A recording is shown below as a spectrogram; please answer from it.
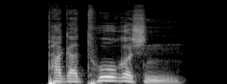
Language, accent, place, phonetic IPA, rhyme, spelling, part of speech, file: German, Germany, Berlin, [paɡaˈtoːʁɪʃn̩], -oːʁɪʃn̩, pagatorischen, adjective, De-pagatorischen.ogg
- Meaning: inflection of pagatorisch: 1. strong genitive masculine/neuter singular 2. weak/mixed genitive/dative all-gender singular 3. strong/weak/mixed accusative masculine singular 4. strong dative plural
